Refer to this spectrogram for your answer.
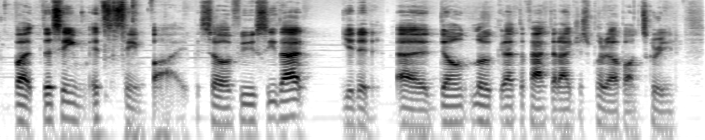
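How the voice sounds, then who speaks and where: With music in the background, a man speaks at a moderate pace and a fairly low pitch. His intonation is lively and he takes hardly any pauses. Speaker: gaming video creator. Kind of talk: tutorial. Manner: casual, with fillers and self-corrections.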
